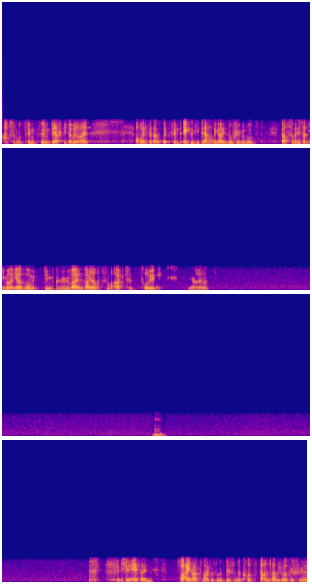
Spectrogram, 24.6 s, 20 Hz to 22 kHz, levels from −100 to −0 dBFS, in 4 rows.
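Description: The whole thing runs through the iLBC codec. The band sits roughly between 300 Hz and 3.5 kHz, and the coding damage is plainly audible: speech comes across clear enough but rough and a bit synthetic, with the codec working in 30 ms frames.

Then there are lost iLBC frames, each a single 30 ms dropout, at 0.81 s (just before "der spielt da mit"), 4.14 s (between "explizit da" and "wir gar nicht so"), 5.76 s (before "ich dann immer eher") and 10.11 s. Each gap gets filled with a repeated pitch cycle, so you hear a brief buzzy held vowel before the voice snaps straight back.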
